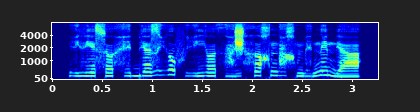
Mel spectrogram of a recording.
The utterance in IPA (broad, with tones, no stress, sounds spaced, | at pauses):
i̤˩ vʲ e˩ s ɵ˩ h e̤˨ bʲ ɜ˨ z i̤˦ ʊ̯ f i̤˩ j ɵ˨ θ a̤˩ ʒ h ɯ˦ χ n a̤˥ χ m e̤˩ n i˥ mʲ a˩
